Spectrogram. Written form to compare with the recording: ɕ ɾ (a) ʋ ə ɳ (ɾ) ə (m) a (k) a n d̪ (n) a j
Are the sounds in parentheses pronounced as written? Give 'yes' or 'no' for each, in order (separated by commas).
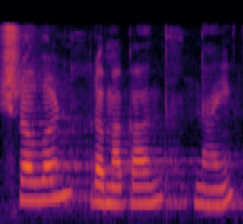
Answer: no, yes, yes, yes, yes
